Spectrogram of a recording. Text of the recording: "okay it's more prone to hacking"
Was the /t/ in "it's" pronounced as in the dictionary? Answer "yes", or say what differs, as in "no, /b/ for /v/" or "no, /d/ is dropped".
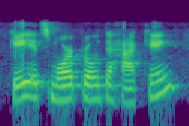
yes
